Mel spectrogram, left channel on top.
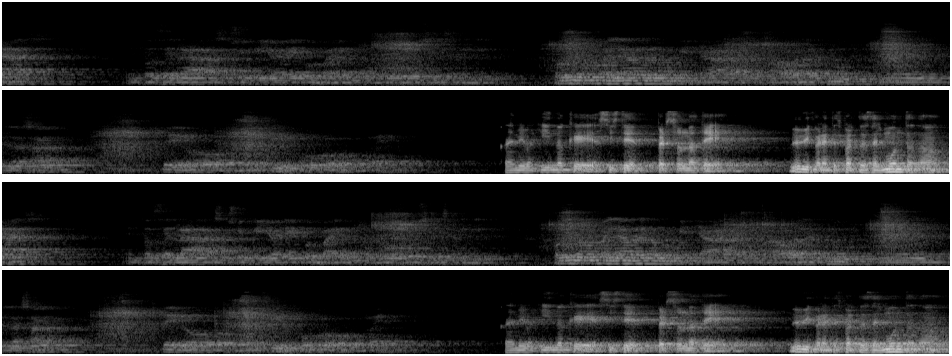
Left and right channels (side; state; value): both; normal; correlation 0.65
